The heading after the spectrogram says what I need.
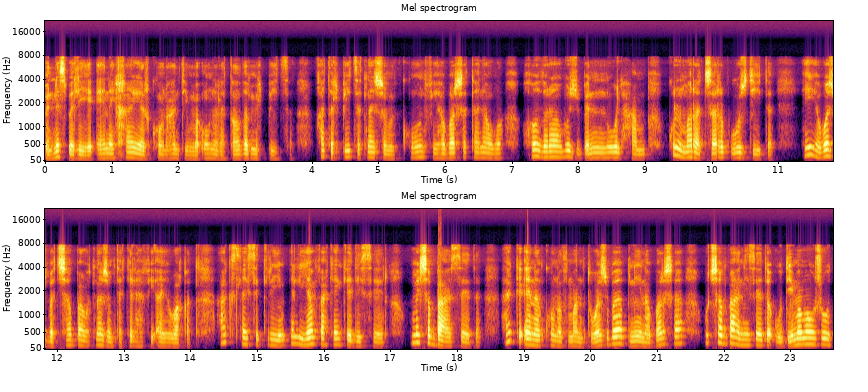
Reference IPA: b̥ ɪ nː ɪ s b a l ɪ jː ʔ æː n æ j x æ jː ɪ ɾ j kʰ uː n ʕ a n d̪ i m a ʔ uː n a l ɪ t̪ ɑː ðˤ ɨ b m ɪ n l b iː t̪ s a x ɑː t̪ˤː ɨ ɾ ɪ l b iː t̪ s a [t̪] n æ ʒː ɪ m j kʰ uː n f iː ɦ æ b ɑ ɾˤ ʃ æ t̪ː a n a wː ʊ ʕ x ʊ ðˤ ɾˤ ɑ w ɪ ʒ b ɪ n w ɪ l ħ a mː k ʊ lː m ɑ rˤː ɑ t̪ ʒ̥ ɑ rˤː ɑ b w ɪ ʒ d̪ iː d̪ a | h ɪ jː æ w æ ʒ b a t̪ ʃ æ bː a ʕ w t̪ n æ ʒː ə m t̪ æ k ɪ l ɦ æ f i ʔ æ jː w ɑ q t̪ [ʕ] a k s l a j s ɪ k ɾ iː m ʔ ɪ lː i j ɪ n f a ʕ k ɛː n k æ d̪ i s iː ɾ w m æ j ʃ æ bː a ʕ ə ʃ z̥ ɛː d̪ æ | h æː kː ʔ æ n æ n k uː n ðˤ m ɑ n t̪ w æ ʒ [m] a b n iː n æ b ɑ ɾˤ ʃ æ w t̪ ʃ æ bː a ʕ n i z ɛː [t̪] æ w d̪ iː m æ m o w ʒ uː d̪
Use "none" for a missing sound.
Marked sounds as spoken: t̪, ʕ, b, d̪

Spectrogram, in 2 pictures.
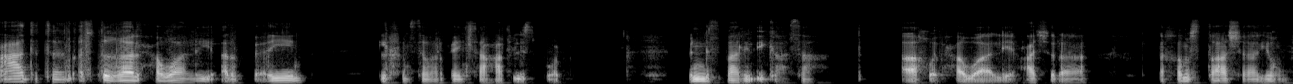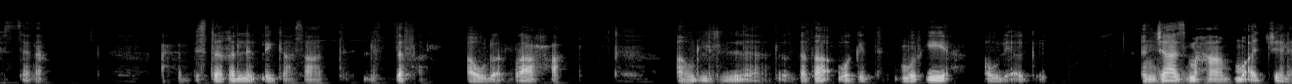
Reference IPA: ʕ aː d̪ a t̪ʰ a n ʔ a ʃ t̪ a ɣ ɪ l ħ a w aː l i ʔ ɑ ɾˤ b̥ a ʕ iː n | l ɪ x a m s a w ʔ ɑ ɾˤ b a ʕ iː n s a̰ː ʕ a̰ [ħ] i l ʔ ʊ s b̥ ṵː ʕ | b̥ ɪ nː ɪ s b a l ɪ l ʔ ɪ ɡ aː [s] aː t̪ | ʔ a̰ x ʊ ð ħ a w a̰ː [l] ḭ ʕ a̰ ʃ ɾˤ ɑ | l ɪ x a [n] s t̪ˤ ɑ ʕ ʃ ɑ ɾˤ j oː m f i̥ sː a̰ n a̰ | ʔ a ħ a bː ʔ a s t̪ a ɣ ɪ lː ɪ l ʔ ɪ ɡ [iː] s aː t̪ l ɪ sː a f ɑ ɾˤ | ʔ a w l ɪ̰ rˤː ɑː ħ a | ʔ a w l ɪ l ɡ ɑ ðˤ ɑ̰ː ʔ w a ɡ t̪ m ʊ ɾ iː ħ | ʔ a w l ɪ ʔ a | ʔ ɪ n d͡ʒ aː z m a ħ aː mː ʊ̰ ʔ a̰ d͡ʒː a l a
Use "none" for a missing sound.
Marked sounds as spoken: f, s, l, m, aː

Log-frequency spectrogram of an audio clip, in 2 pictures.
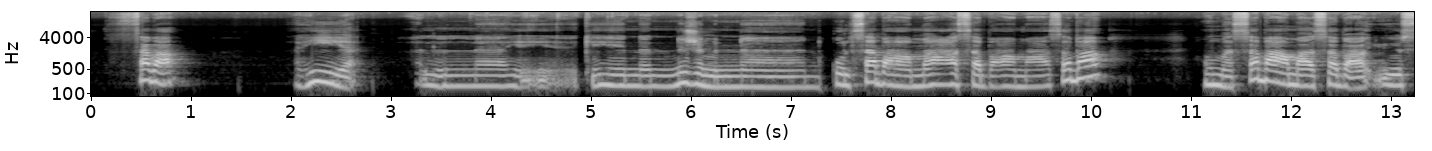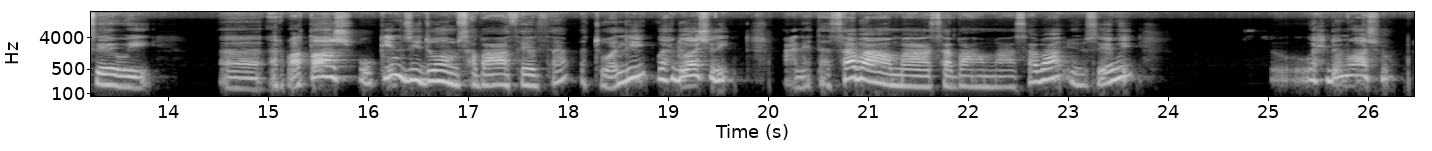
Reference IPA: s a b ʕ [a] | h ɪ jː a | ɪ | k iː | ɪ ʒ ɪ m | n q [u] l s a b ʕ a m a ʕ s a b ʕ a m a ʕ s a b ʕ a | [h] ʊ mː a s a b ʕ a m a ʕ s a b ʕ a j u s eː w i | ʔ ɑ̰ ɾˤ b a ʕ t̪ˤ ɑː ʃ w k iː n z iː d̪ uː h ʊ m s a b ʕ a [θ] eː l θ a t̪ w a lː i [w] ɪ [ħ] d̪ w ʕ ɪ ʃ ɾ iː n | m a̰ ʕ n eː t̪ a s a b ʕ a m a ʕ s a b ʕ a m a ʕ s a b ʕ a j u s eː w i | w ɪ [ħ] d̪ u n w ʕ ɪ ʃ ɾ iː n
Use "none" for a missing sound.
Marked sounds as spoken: a, uː, h, θ, w, ħ, ħ

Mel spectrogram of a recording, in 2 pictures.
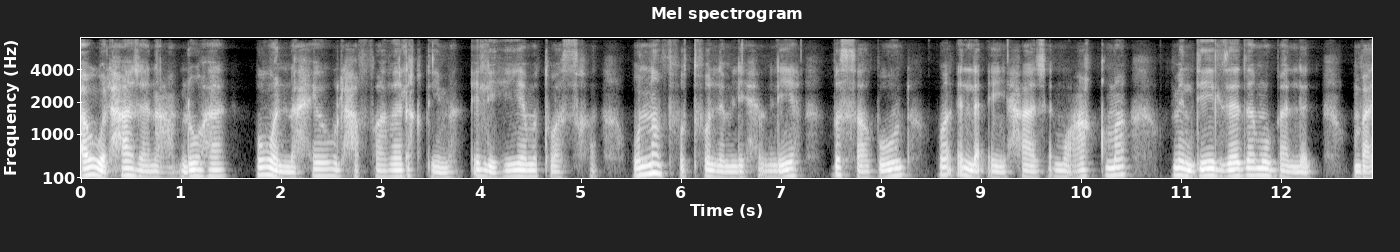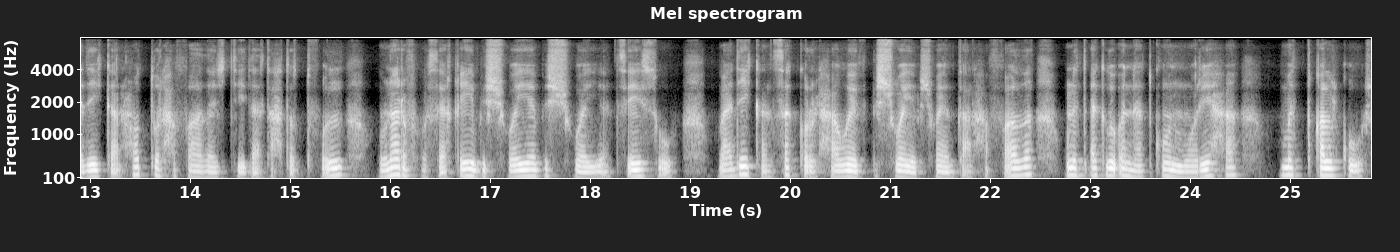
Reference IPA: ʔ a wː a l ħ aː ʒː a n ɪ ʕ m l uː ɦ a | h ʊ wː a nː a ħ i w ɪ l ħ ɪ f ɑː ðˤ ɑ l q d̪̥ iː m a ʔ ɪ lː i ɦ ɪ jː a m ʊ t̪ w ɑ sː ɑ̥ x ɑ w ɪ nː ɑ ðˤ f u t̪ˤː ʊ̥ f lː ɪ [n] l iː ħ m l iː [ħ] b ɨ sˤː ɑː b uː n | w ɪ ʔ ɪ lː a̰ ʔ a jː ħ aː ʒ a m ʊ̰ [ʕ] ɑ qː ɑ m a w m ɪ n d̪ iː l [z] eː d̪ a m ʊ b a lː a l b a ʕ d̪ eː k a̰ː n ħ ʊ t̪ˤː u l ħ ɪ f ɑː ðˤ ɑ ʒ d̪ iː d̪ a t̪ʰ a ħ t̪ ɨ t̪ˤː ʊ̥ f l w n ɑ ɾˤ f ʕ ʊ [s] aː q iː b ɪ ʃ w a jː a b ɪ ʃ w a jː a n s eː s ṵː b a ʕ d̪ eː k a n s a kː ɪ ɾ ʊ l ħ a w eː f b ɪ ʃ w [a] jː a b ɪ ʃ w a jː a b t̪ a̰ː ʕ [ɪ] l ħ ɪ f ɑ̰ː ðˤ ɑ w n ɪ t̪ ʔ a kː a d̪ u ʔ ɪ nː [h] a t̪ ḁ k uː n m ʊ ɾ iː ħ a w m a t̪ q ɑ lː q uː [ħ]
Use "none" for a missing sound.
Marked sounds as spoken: m, ħ, ʕ, z, s, a, ɪ, h, ʃ

